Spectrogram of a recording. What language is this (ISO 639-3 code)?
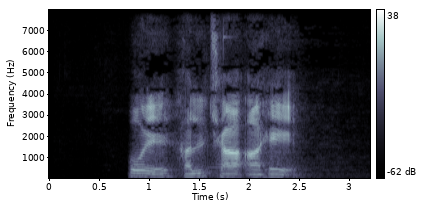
snd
